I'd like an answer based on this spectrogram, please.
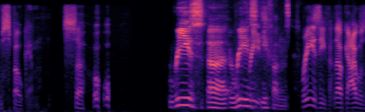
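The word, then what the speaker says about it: Rhys Ifans: and I know I'm gonna butcher his name, Ifris. How do you pronounce it, Ian? Lizard. I'm actually Dr. Connors. yeah, Dr. Connors. Ifris Rain? Ryan? Uh, I've never actually heard his name spoken. So Reese Reese. Ifans.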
